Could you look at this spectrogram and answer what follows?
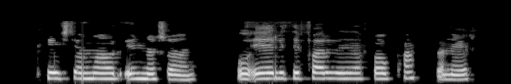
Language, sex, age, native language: Icelandic, female, 12, Icelandic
